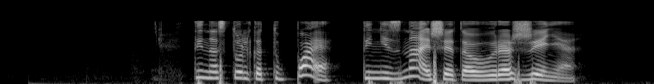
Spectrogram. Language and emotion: Russian, angry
